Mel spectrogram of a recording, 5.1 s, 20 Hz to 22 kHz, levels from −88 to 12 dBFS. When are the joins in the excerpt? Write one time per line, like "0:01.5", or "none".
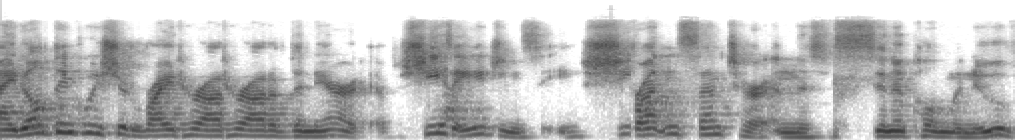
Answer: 0:01.1
0:02.2
0:03.1
0:04.2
